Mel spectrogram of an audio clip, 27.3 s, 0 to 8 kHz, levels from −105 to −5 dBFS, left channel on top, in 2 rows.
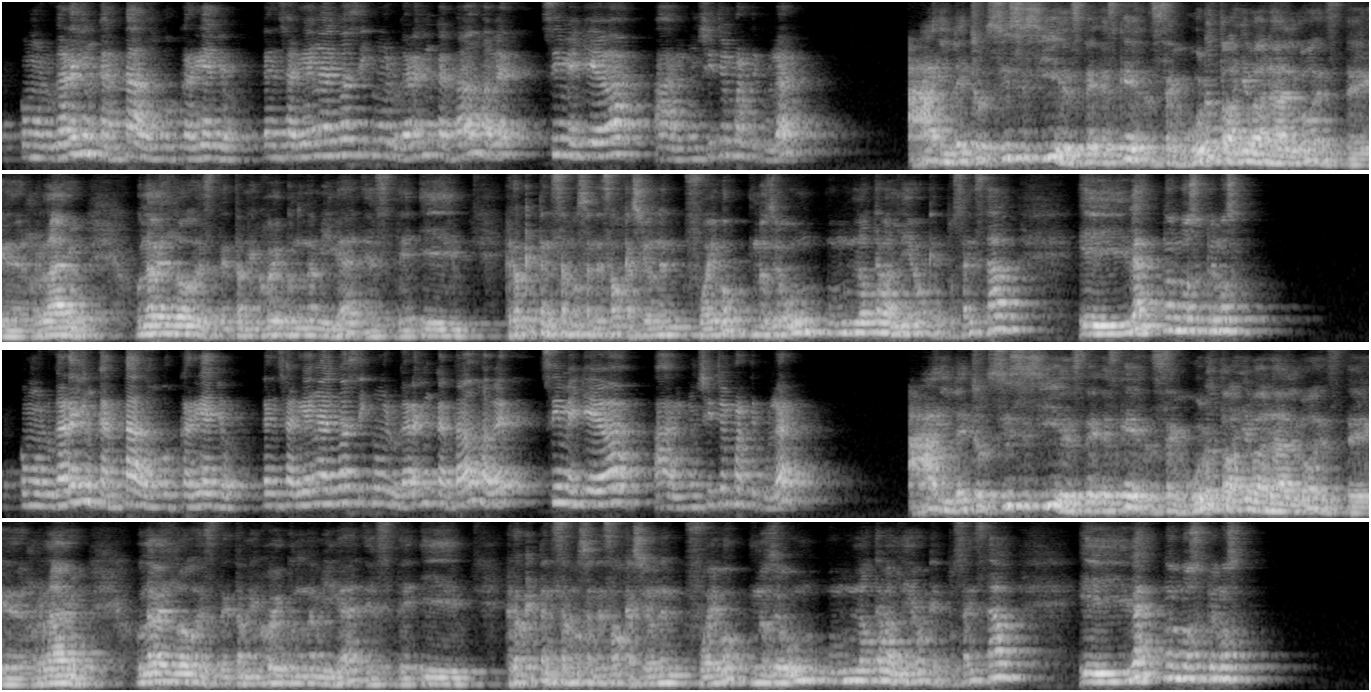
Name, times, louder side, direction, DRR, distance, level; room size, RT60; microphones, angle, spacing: voice 1, 0.2-2.3 2.6-5.1 5.5-6.3 6.5-7.9, right 2 dB, 40° right, 0 dB, 0.4 m, -31 dB
voice 2, 9.1-18.3 18.7-23.8 24.4-26.0, equal, 35° left, -2 dB, 0.5 m, -28 dB
2.2 x 2.1 x 3.1 m, 0.84 s
head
